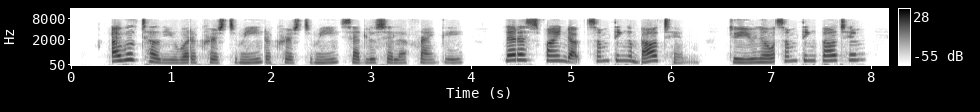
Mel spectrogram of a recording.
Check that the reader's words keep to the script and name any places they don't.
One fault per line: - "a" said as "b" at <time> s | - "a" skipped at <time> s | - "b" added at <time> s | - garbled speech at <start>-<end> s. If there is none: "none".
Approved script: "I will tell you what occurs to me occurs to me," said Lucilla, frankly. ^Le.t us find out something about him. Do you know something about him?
none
